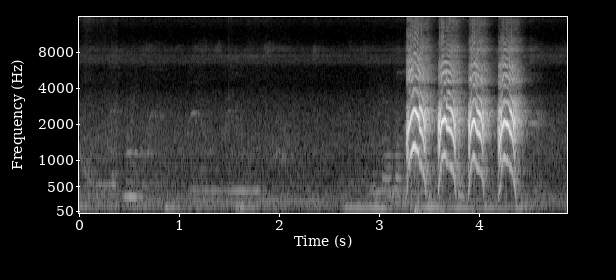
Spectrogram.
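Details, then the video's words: Near-quiet opening, then four loud, raspy parakeet squawks in quick succession near the end. The calls form a lure sound meant to draw the birds in for capture. "Suara Pemikat Burung Betet"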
